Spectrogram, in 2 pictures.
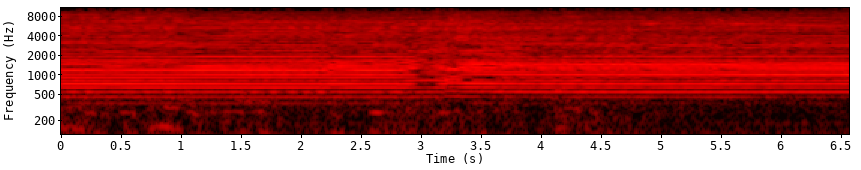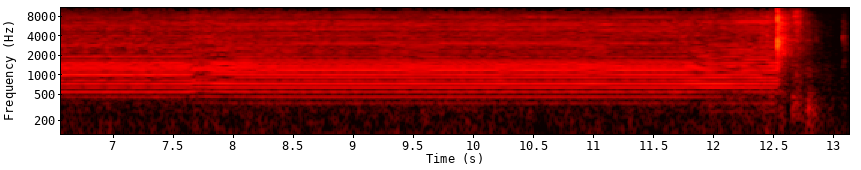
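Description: Electric hair clippers buzz steadily and close up while cutting a low taper fade, the lever gradually opened, a continuous even drone with a brief dip near three seconds and a sharp click as they stop at the end.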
